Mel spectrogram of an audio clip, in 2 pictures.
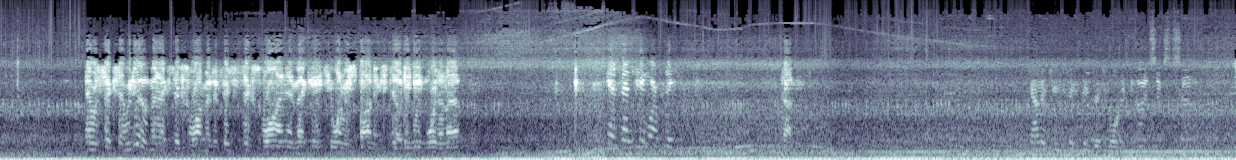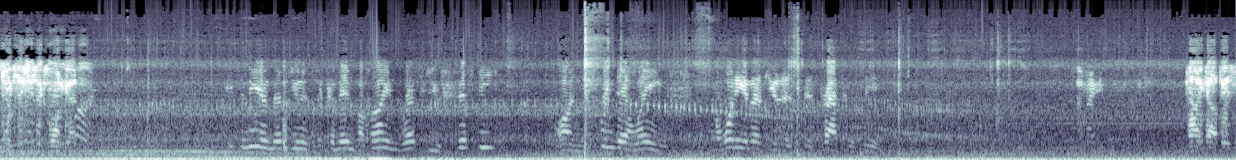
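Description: Fire apparatus diesel engine running with a steady low rumble, overlaid by several stretches of indistinct voices and a slow rise and fall in engine pitch in the middle.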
